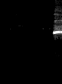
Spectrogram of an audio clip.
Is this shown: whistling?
yes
